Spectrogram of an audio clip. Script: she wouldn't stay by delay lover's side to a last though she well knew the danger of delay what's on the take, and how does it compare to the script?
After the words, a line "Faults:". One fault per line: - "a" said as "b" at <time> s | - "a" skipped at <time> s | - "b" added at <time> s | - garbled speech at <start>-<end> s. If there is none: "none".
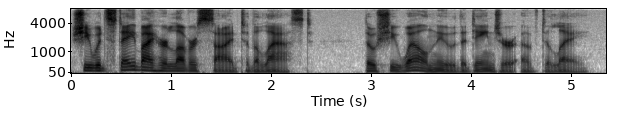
she would stay by her lover's side to the last though she well knew the danger of delay
Faults:
- "wouldn't" said as "would" at 0.2 s
- "delay" said as "her" at 0.8 s
- "a" said as "the" at 1.8 s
